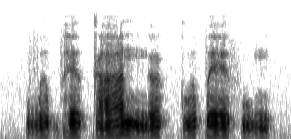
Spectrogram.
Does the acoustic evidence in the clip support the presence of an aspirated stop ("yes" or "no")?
no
